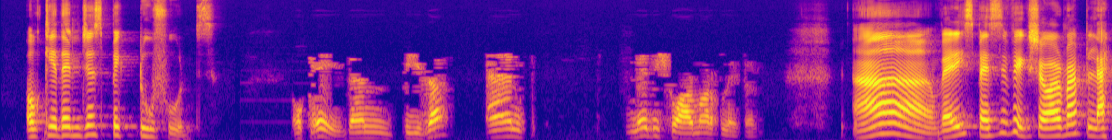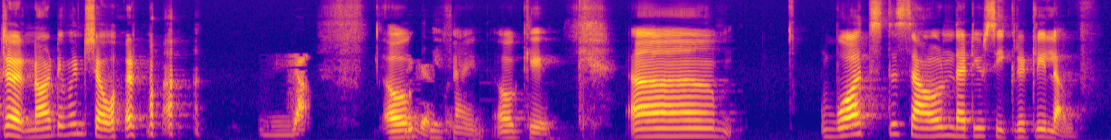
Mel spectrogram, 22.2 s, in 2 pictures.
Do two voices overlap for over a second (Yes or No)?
No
